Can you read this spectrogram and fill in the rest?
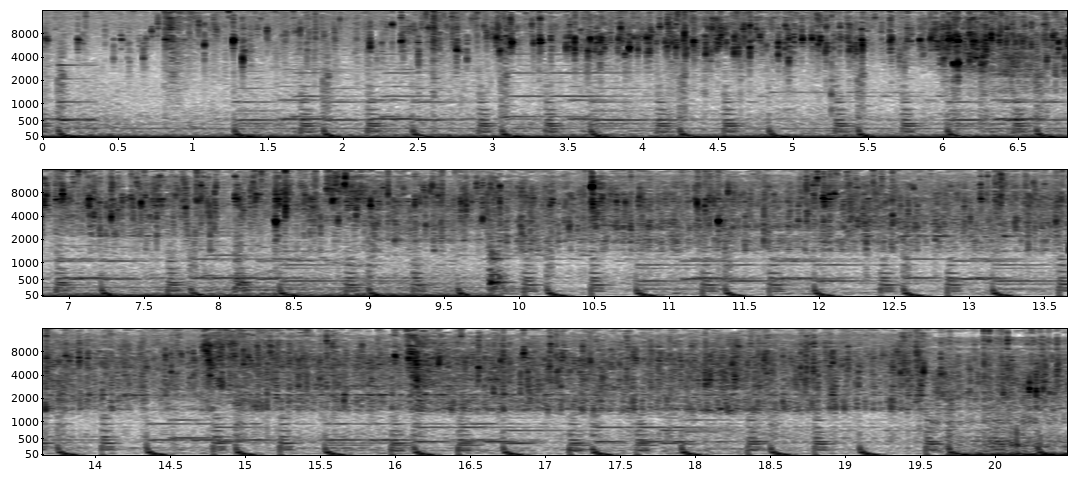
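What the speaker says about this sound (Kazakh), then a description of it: "Осылай қызып тұрған майымызға қуырып алатын боламыз жақсылап." Ready-made chicken sticks fry in hot oil for a quick breakfast, giving a steady dense sizzle throughout, close and fairly loud, with spatter and a change in texture partway through as the pieces are moved.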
